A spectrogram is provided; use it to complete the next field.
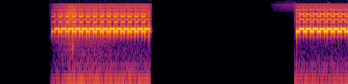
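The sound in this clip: A telephone ringing: two bursts of bright, trilling electronic ring, each about a second long and separated by a silent pause, the second cut off at the end, with no talk.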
